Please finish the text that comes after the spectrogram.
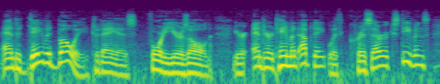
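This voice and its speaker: A man's voice: on the high side, sing-song, moderate pace, warm tone, dry recording. A man working as a radio DJ in a studio, giving playful, folksy announcer patter for a 1980s music show. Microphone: studio broadcast microphone.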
